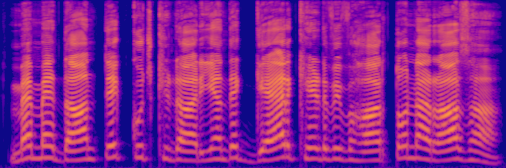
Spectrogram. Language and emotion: Punjabi, disgusted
